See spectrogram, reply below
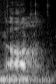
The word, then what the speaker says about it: GNOG: G-N-O-G. – Nog? I think it's just Nog. – Nog? – Yeah, it'd just be Nog. When you put the G in front of it, it's like gnocchi.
